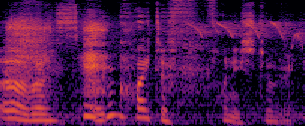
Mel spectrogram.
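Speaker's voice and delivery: very high, sing-song, swooping put-on British accent. After announcing they'll put on an accent, answering a question: British accent. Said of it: "I'm gonna put on a British accent".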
